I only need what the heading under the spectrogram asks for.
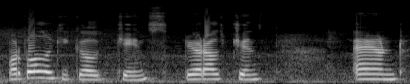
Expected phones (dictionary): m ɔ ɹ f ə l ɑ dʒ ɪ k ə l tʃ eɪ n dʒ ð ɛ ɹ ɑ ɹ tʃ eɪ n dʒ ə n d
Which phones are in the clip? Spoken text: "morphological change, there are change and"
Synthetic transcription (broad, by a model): m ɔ ɹ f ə l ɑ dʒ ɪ k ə l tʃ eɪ n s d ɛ ɹ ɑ l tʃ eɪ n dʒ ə n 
